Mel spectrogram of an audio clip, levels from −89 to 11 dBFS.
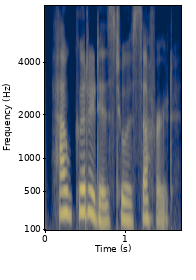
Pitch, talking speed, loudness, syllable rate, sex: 205 Hz, 245 wpm, -18 LUFS, 5.6 syllables/s, female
